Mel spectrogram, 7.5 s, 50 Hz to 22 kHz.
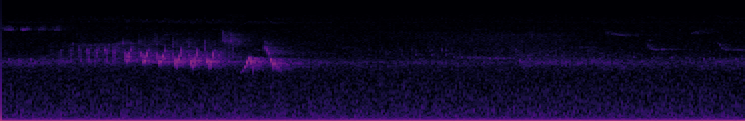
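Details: A lesser spotted eagle mother feeding her eaglet at a nest about 20 m up a birch in Zemgale, Latvia, on 6 June 2024, gives a quick run of six or seven high yelping notes, then two more, over low wind rumble.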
